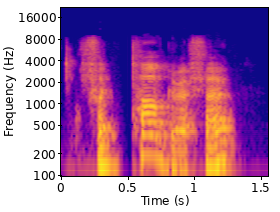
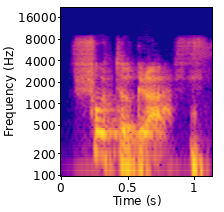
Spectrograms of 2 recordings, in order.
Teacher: the person who takes a photograph is a photographer. So actually the stress moves to the second syllable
